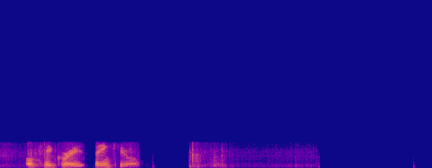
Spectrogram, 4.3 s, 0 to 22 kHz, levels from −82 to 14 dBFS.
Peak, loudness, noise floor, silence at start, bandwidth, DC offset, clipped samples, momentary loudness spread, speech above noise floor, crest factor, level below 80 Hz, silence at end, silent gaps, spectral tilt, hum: -4 dBFS; -22 LUFS; under -90 dBFS; 0.25 s; 3.6 kHz; under 0.1%; under 0.1%; 19 LU; over 68 dB; 22 dB; -80 dBFS; 2.1 s; none; -7 dB/octave; none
